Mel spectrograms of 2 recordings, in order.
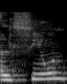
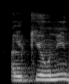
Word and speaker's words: Alcyone: उनके जन्मों में उनको अल्सियोन का नाम दिया गया। इसकी स्पेलिंग कई अल्कियोनी बोलते हैं, कई लोग अल्सियोन बोलते हैं। मैं इसकी स्पेलिंग बता दे रही हूँ, ALCYONE, अल्सियोन या अल्क्योनी। बाद में थियोसॉफिकल सोसाइटी ने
